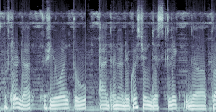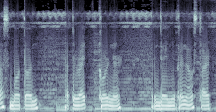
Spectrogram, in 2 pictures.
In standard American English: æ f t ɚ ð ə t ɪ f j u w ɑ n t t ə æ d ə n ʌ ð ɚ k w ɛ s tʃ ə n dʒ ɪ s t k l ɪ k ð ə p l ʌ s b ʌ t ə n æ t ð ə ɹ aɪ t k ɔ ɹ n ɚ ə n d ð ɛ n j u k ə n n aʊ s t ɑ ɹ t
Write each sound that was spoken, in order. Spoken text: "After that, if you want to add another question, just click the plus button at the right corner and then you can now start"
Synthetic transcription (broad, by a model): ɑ f t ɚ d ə t ɪ f j u w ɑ n t t ə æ d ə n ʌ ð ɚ k w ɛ s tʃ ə n dʒ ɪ s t k l ɪ k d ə p l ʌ s b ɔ t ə n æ t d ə ɹ aɪ t k ɔ ɹ n ɚ ə n d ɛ n j u k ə n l s t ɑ ɹ t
